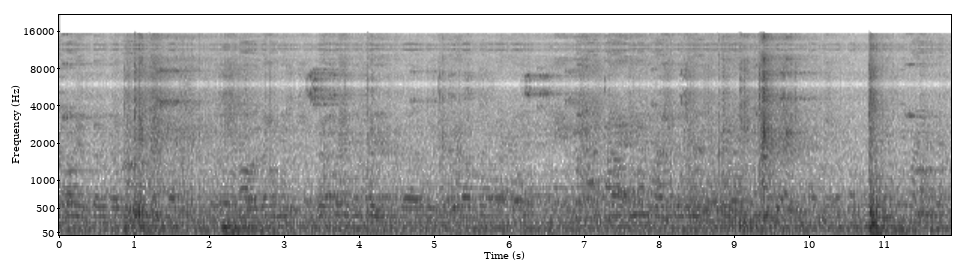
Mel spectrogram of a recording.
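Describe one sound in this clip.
Hockey sticks clack sharply against a ball and each other.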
